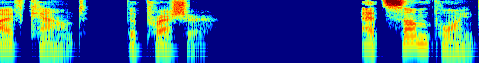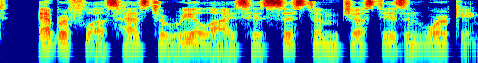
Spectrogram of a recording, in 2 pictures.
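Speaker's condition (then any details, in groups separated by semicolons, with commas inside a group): No condition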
